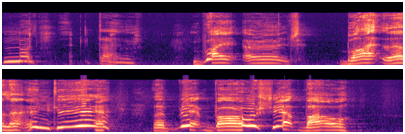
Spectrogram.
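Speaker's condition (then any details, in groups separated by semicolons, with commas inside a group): Cerebral palsy; speech a little unclear, a little difficult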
